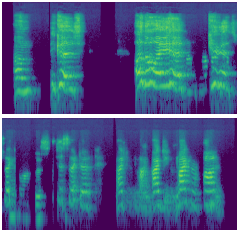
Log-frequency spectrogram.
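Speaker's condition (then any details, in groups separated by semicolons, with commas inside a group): Cerebral palsy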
